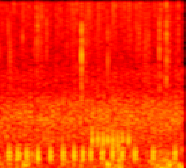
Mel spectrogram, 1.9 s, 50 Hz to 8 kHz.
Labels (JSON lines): {"label": "biophony, pulse", "recorder": "SoundTrap 500"}
{"label": "biophony, rattle response", "recorder": "SoundTrap 500"}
